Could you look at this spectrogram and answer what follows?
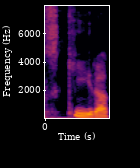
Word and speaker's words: Skira: abbiamo una cartolina della skira si pronuncia proprio skira col k che è del sostanzialmente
